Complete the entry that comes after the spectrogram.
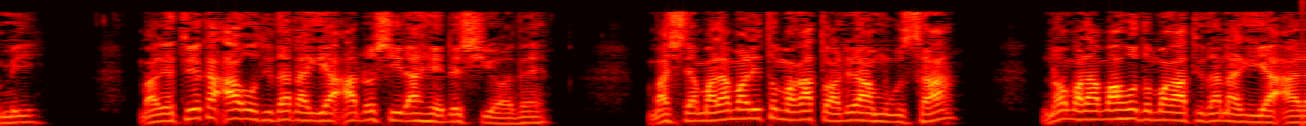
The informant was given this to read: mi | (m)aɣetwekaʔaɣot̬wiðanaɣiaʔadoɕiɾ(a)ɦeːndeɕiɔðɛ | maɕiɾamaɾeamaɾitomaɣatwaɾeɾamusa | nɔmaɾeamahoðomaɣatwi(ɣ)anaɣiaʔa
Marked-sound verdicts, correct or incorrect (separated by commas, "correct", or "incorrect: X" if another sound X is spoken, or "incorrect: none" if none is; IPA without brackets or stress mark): correct, correct, incorrect: ð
